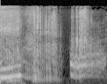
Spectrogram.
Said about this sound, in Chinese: 放屁大王…很会放屁哦。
